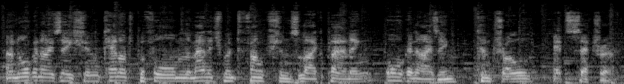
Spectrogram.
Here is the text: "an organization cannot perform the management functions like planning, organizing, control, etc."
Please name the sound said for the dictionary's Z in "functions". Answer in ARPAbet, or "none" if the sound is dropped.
Z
